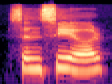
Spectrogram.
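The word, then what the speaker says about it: sincere: तो यहाँ पर देखा कि ई आर ई के कॉम्बिनेशन वाले में ई का उच्चारण ईय करके होता है। जैसे स्फीयर, मेयर, सिंसियर, एटमॉस्फेयर, तो इस तरीके से ई का उच्चारण ईय।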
